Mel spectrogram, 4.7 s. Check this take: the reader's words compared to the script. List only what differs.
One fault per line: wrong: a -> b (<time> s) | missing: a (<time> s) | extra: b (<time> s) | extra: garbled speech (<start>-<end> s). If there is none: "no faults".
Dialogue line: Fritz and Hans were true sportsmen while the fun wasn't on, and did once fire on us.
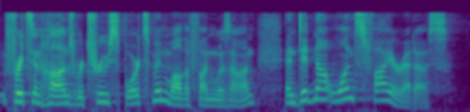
wrong: wasn't -> was (2.1 s)
extra: not (3.1 s)
wrong: on -> at (4.0 s)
